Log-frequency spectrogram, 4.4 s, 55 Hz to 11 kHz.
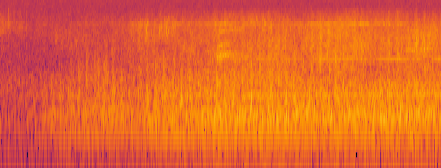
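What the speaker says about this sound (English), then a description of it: "20 kilometres away, the chopper takes off to retrieve a man who has pulled the pin." A military chopper taking off: a rotor and engine roar builds steadily from moderate to loud and holds at a constant, close drone without talk.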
